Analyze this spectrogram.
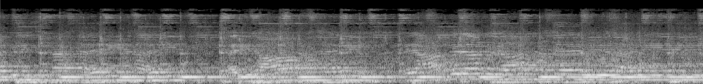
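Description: Devotional kirtan music: a steady beat of jingling hand percussion over held instrumental tones, with voices singing at times.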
